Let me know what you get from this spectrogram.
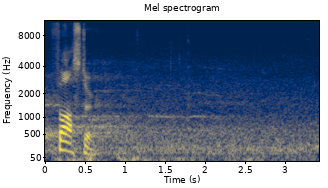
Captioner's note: cheers and applause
